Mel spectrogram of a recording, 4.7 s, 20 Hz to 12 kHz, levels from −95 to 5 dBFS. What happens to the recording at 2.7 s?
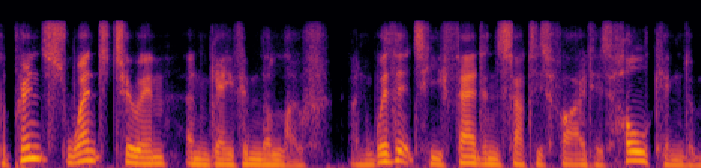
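Nothing goes wrong at 2.7 s: the speech there carries on intact, with the light, clear character of AMR wideband (HD Voice) coding at 12.65 kbit/s.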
